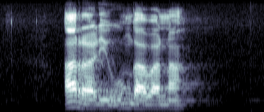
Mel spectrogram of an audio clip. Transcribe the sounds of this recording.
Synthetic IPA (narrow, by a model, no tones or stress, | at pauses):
aɾaɺiɦuŋɡaβana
